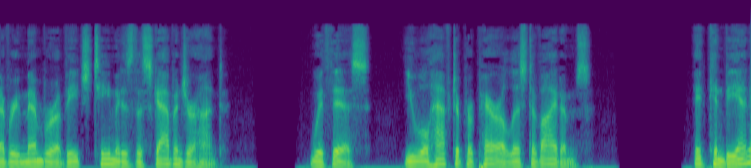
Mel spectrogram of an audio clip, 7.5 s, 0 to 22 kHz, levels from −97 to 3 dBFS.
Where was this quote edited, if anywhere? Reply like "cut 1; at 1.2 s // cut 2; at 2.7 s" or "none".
cut 1; at 1.2 s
